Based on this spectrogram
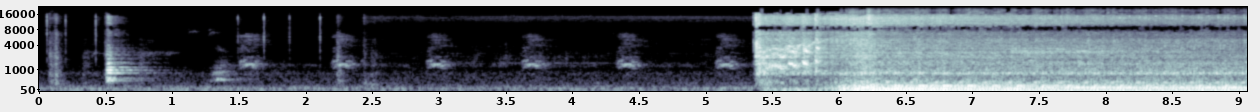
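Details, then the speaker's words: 2013 Ford Power Stroke diesel with free high-idle mod wired through the factory aux switch and a 22k ohm resistor: a few soft chirps, then it cranks, catches and settles into steady, even idle. "we're building about 3 lbs of boost there uh really good high idle really happy with how it turned out"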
